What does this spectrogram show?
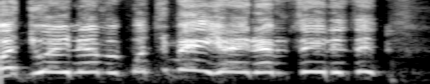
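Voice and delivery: shrill, very high, loud screaming outburst. Acting out someone's reaction to an unfamiliar seasoning: imitating someone screaming. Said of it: "they will stop screaming".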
